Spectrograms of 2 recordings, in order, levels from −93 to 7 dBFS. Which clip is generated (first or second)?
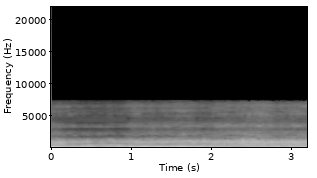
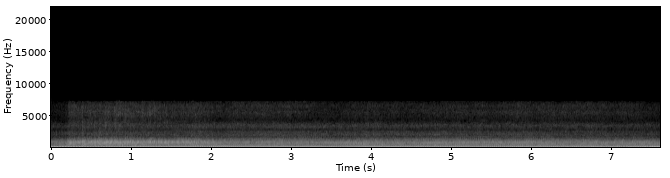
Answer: first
